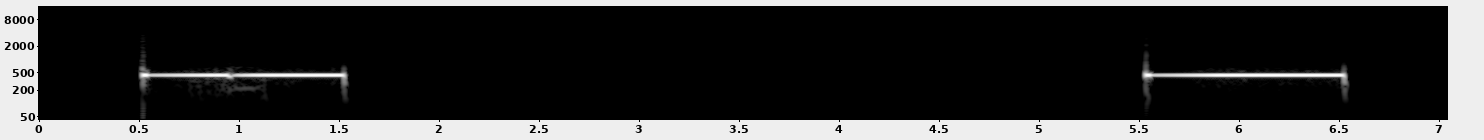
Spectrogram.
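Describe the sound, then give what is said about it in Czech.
A telephone line tone after a dropped call: two steady, mid-pitched beeps, each about a second long, separated by roughly four seconds of silence. No voices are heard. “Hele, vypadlo to, spadl ti hovor.”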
